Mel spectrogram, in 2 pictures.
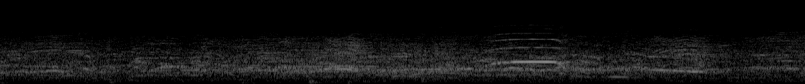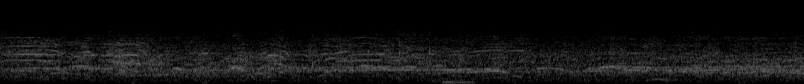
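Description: A large crowd murmurs and cheers in a big echoing hall.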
